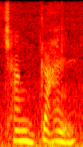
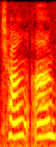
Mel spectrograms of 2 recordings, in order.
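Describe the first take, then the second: First: The syllables split as Chan and gan. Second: The syllables split as Chang and an. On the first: The name means long drought. The speaker calls it wrong. "the salesperson pronounced it as Chang'an" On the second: The name means everlasting peace. The speaker calls it right. "it is Chang'an for everlasting peace"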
